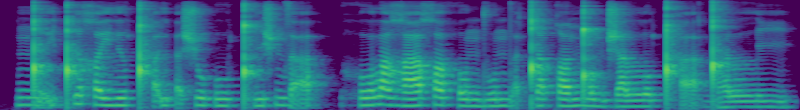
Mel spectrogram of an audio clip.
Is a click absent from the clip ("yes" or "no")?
no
